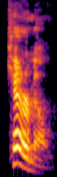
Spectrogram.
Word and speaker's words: caramel: topic is on there so stress on the first syllable here caramel very good okay day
